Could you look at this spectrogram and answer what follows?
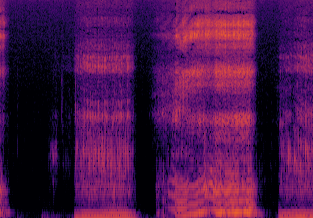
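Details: Two sleepers snoring in a room, two third-year civil engineering students in a snoring competition: loud, deep, rumbling snores of one to two seconds each, with a rougher, higher-pitched snore in between.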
